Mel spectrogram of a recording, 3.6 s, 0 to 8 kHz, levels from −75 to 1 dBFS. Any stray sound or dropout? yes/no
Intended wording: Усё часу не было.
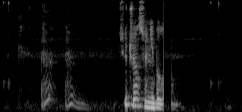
yes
